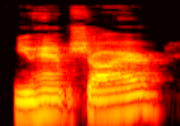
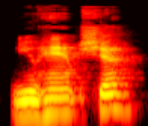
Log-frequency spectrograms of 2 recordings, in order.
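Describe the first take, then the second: First: "Hampshire" slowly, last syllable rhyming with "fire"; HAMPSHIRE ending "shire". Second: "Hampshire" with a reduced last syllable, "HAMP-shuh"; HAMPSHIRE ending "shuh". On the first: Second try at the state's name, "Hampshire" as slow "HAMP-shire". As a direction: say "Hampshire" with a full "shy-er" ending. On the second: Last try at the state's name, "Hampshire" as "HAMP-shuh". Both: Shown as a demonstration.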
